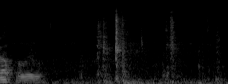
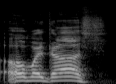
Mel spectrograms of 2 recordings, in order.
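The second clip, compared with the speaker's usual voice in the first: slow, higher and loud oh my gosh; shocked exclaim; 8 semitones higher, 11 dB louder, much slower than usual. Real, not acted. Streamer recoiling from the story, slow and loud. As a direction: let the shock ring out.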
